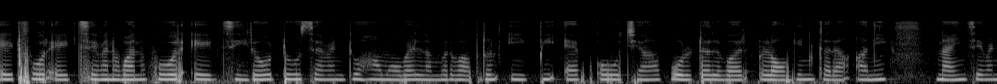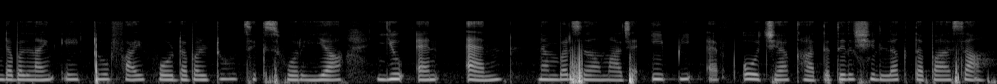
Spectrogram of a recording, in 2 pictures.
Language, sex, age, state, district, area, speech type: Marathi, female, 18-30, Maharashtra, Yavatmal, urban, read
